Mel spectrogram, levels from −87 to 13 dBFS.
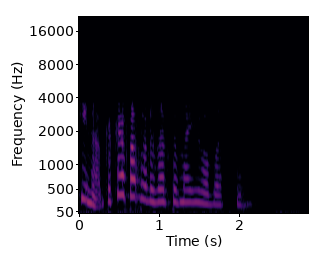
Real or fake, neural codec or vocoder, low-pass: fake; codec, 16 kHz in and 24 kHz out, 0.4 kbps, LongCat-Audio-Codec, two codebook decoder; 3.6 kHz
